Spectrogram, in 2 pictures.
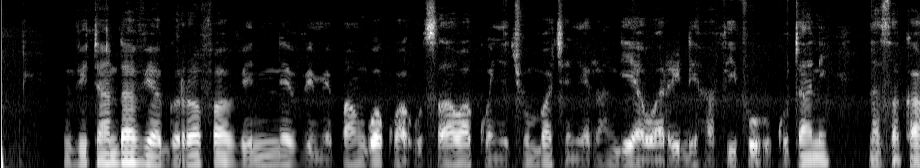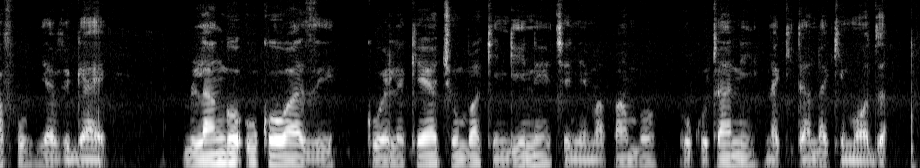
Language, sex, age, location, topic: Swahili, male, 18-24, Nairobi, education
